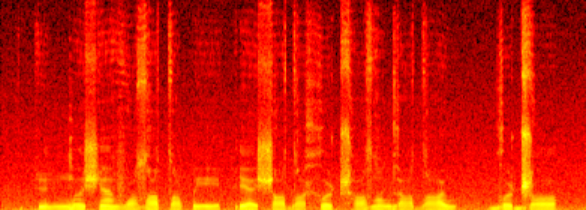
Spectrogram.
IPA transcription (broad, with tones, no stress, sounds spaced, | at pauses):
kʲ õ˩ n ŋ͡m ɤ˥ ʃ ã˥ v ɔ˩ zˤ u˥ tˤ ɤ˩ p e˩ | ɾʲ a˩ ɐ̯ ʃ ɔ˩ dˤ e˩ x o˥ ʈ͡ʂʰ ɤ˩ zˤ ĩ˥ ɡ ɤ˩ ɐ̯ dˤ u˥ | ɡ o˥ ɖ͡ʐ ɔ˥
